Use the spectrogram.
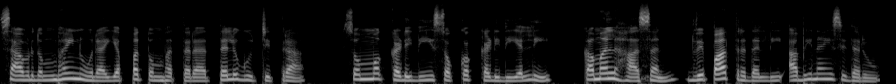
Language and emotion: Kannada, neutral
